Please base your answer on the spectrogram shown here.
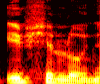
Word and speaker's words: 입실론: 입실 너는 여기 이제 그리스 혼자로는 입실론 이라고 읽고 아 뜻은 변형률 입니다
